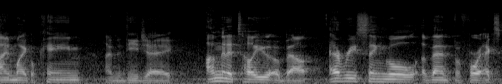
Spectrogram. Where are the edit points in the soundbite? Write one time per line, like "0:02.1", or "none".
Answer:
0:01.9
